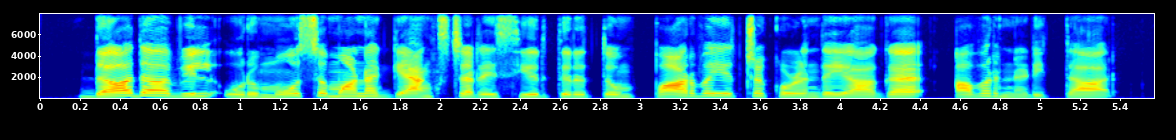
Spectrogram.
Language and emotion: Tamil, neutral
